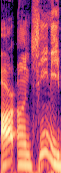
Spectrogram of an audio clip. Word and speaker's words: arancini: We got the arancini balls, and they have what? that arancini. They Yeah, have there they have the pronunciation on their website.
